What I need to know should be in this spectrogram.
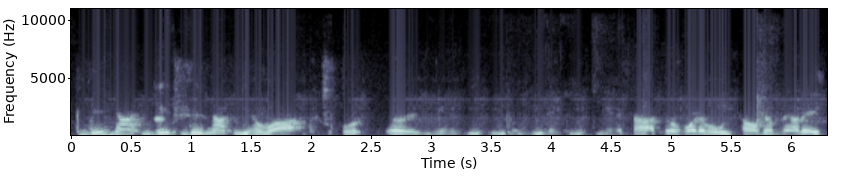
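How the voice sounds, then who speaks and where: A man's voice: mid-range voice, steady tone, brisk. A man on a call whose voice comes through muffled and underwater-sounding, stumbling over restarts as he asks a question. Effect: muffled, underwater-sounding call audio. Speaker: panel participant on a call.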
